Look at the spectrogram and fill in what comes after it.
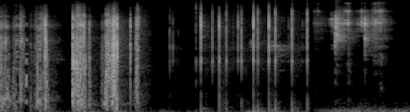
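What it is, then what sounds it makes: Small glass bottle with plastic cap. Long nails tap, scratch and twist the green plastic cap of a small clear glass bottle, taking it on and off. Bursts of bright, raspy scraping give way to an irregular run of short, sharp clicks, ending in a soft, high hiss of twisting.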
